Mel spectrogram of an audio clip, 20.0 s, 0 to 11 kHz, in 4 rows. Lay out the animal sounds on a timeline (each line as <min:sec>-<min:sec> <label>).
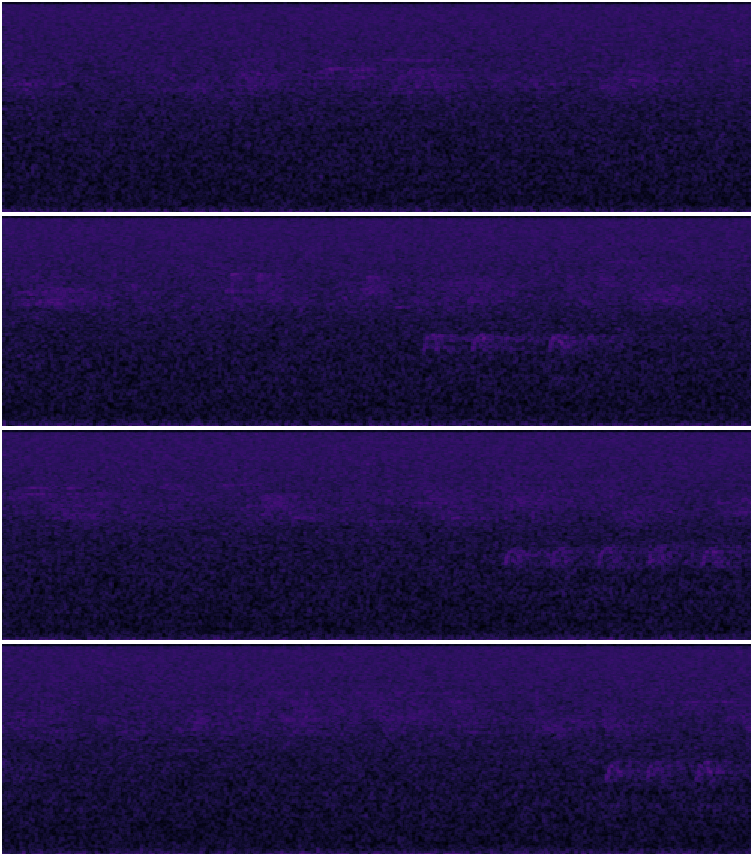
0:00.0-0:03.4 Red-eyed Vireo (Vireo olivaceus)
0:03.9-0:17.6 Red-eyed Vireo (Vireo olivaceus)
0:07.7-0:09.0 American Crow (Corvus brachyrhynchos)
0:13.2-0:14.9 American Crow (Corvus brachyrhynchos)
0:16.2-0:20.0 Ovenbird (Seiurus aurocapilla)
0:18.9-0:19.9 American Crow (Corvus brachyrhynchos)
